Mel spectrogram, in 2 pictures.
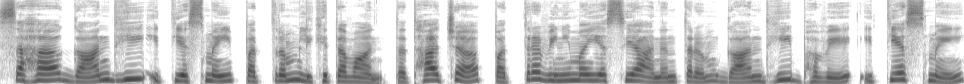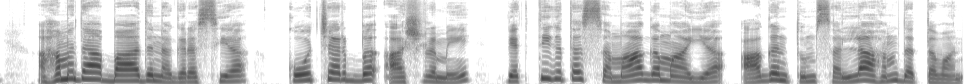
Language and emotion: Sanskrit, neutral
